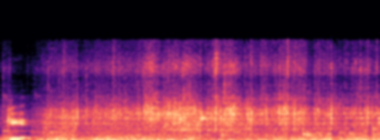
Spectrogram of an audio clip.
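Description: Water pours and splashes into a pot.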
